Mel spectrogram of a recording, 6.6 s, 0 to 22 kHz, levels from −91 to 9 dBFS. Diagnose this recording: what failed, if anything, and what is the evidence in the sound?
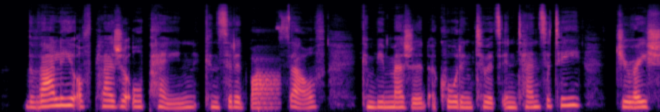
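AAC frame loss with concealment, at the codec stage. There are smeared, phasey patches at 0.35 to 0.41 s and 6.28 to 6.34 s, each about 43 ms, which fits a single lost frame. A longer smeared stretch runs from 2.57 to 2.93 s and points to several consecutive frames. The decoder patched these gaps from the last good spectrum.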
